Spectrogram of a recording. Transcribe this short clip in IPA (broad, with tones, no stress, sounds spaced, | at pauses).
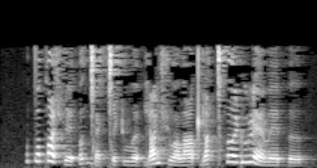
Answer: d̪ ʌ˥ tˤ u˩ ʃ ɛ˩ ʔ ʌ˥ ɡ͡ǀ æ˩ ǀ ɪ˩ ʈ v ɜ˩ ʔ j ɑ˥ ɳ ʃ ʊ˩ ə̯ lˠ iː˩ tˤ ɖ i˥ ǀʰ ʌː˥ ɖ u˥ ɭ æ˩ β ɛ˩ θ ə˩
